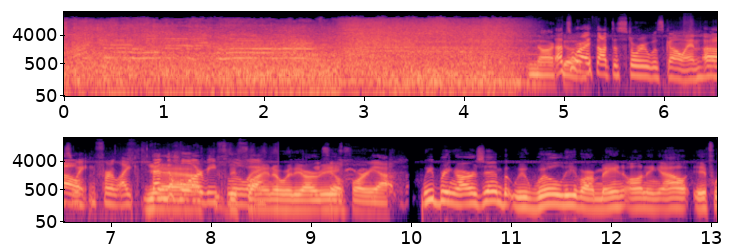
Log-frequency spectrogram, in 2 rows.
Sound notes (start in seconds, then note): 2.8 tornado wooshes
